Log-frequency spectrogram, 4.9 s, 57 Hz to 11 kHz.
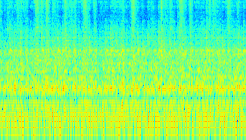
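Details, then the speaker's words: Dutch barge tjalk auxiliary diesel, accelerated with air valve open charging the compressed-air bottle: steady even drone and smooth thrum, belt audible, no knocks; pressure at 12 bar, running fine. "Alors, le bruit qu'on entend, c'est la courroie qu'on entend qui fait pas de Là, on est à 12 bars, on est bien."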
